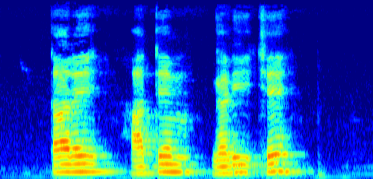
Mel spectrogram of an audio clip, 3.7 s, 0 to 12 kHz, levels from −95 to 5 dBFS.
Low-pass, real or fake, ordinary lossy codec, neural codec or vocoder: 10.8 kHz; real; Opus, 32 kbps; none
